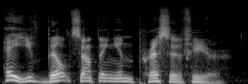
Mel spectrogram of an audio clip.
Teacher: we use rising intonation in our voice, just like we do with a question, or we use expressive tone that suggests curiosity without forming an actual question.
